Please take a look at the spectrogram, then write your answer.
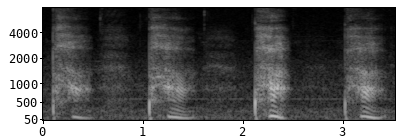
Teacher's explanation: It's like if you combined a P sound with an H sound at the same time. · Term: very aspirated P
